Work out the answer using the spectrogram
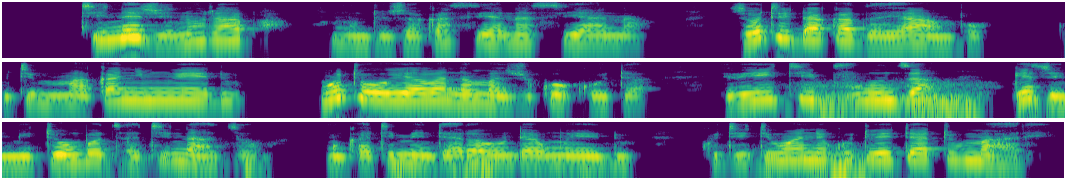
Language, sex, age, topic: Ndau, female, 25-35, health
